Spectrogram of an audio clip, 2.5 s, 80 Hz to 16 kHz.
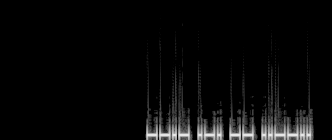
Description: Morse code, heard as a keyed tone, about 48 wpm, 700 Hz. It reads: QRM?
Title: Q-Codes 50wpm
